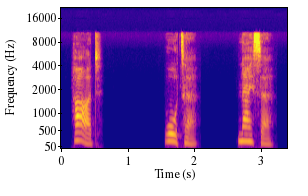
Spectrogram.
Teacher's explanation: When it comes to England, Wales, Ireland, but not Scotland, Australia, New Zealand, India, and probably a bunch of other countries, rhotic accents are not really a thing. So, people tend not to pronounce the R. This is how everyone else does it, in UK English, for example.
